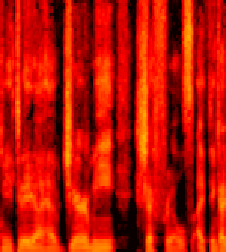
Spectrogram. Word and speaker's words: Schreifels: Today, I have Jeremy Schreifels. I think I pronounced it properly. I should have asked you before. I keep forgetting to ask how to pronounce last names. Okay. It's German, so it's Schreifels. Schreifels.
